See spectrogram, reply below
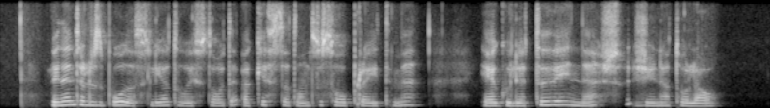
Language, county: Lithuanian, Marijampolė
